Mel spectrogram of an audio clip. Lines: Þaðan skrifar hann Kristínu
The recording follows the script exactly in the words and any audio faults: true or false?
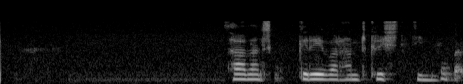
true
